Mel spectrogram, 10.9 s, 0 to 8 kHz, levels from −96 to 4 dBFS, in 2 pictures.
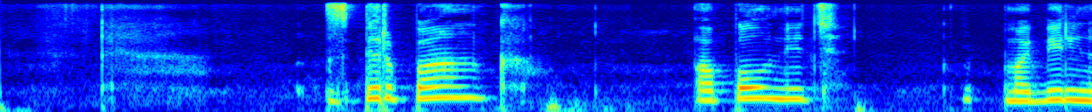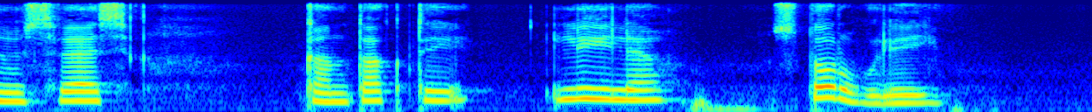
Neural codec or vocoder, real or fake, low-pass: codec, 16 kHz, 2 kbps, FunCodec, trained on LibriTTS, 25 frames a second; fake; 7.2 kHz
